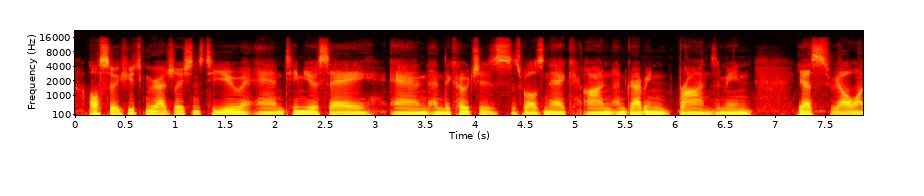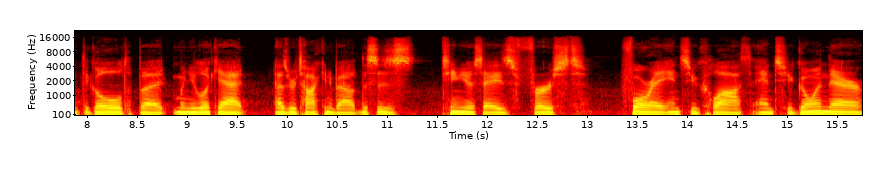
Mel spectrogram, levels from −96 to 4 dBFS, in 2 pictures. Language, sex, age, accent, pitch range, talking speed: English, male, 20-39, American, 95-110 Hz, 190 wpm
